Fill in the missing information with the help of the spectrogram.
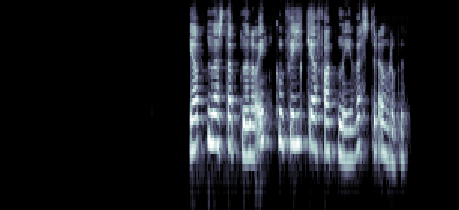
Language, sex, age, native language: Icelandic, female, 30-39, Icelandic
